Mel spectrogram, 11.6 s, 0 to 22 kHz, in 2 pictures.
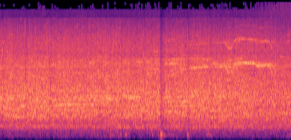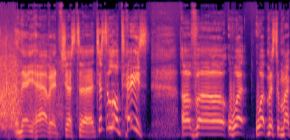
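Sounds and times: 
basketball arena crowd cheering after a Lakers shot: 0:00.0 - 0:07.8
speech: 0:06.2 - 0:11.6.

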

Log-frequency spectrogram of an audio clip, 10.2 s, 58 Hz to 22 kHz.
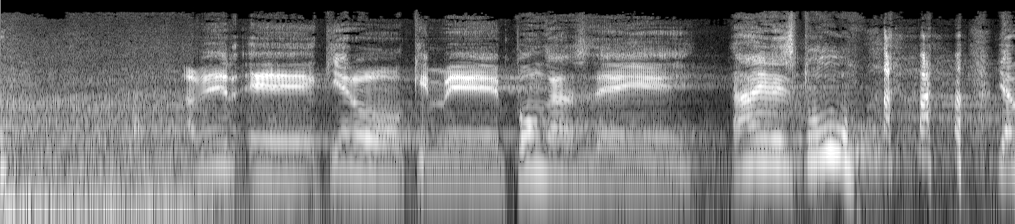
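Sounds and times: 
Volkswagen car engine rumble arriving: 0:00.0 - 0:03.2
speech: 0:02.0 - 0:10.1
laughter: 0:08.7 - 0:10.1.

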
